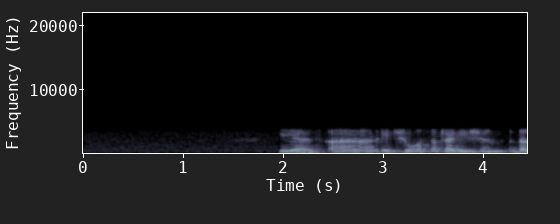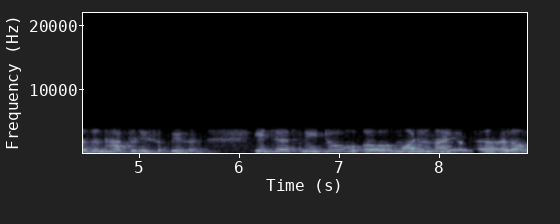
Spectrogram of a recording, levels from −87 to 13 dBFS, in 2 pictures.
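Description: Throughout, the speech carries the iLBC codec sound: the band runs only from about 150 Hz to 3.5 kHz, and the voice has a slightly rough, synthetic edge, which fits the 13.33 kbps mode with 30 ms frames, each coded independently of the last.

From 2.79 to 2.83 s there are lost iLBC frames. A 30 ms gap, consistent with a single dropped frame, is filled by a repeated pitch cycle mixed with noise, heard as a brief buzzy held vowel before the voice returns cleanly on the next frame.

Between 8.03 and 8.29 s, the other side's voice leaking through appears as a second voice sitting only a few dB below the main speech. This is likely loudspeaker playback picked up by the microphone and left uncancelled by the echo canceller.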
